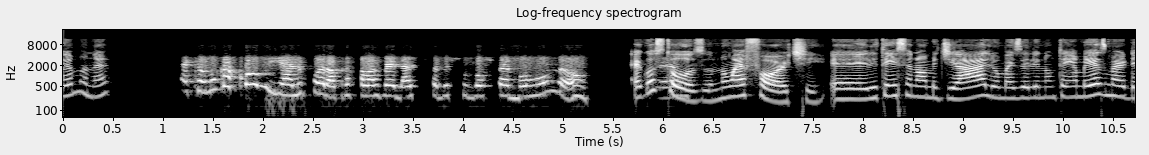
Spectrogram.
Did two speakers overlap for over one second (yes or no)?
no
